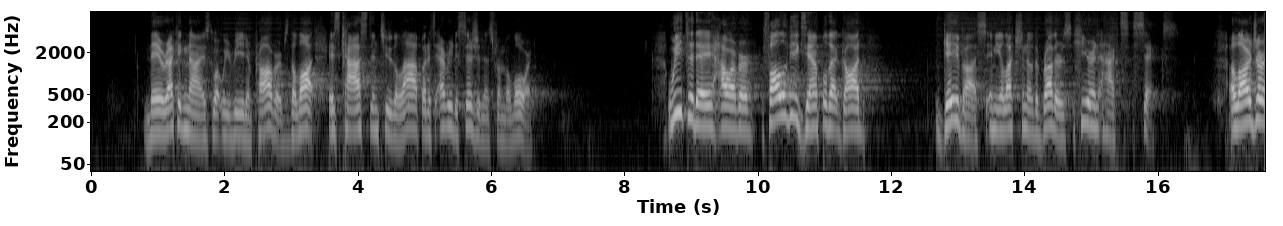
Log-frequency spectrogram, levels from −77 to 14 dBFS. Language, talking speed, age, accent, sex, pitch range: English, 150 wpm, 30-49, American, male, 145-195 Hz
